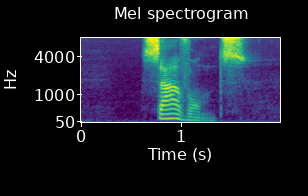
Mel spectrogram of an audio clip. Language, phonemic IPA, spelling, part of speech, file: Dutch, /ˈsaː.vɔn(t)s/, 's avonds, adverb, Nl-'s avonds.ogg
- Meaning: in the evening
